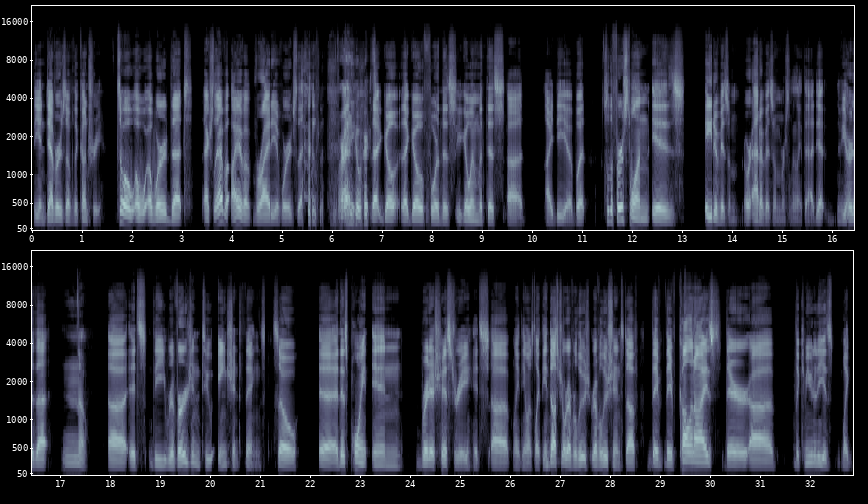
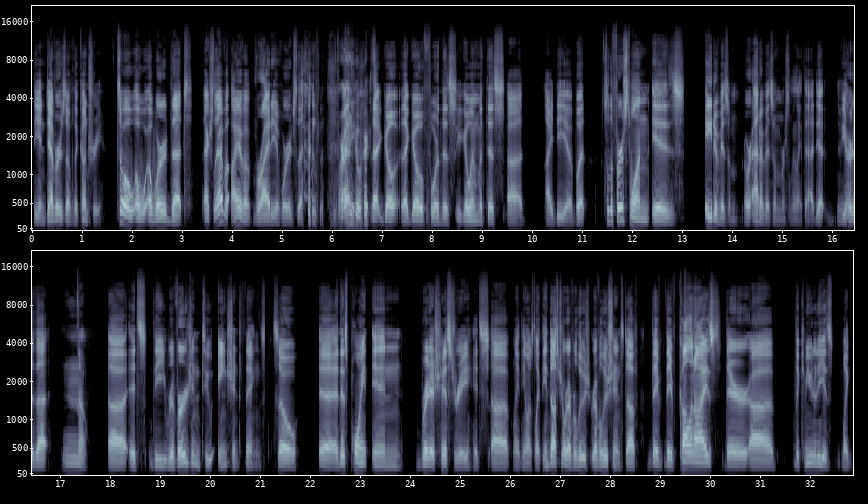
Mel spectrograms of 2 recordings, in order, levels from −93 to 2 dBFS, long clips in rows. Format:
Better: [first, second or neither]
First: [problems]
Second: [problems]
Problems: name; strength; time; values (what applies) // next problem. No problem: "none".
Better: neither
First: thin; somewhat; fading below 300 Hz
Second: thin; somewhat; fading below 300 Hz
